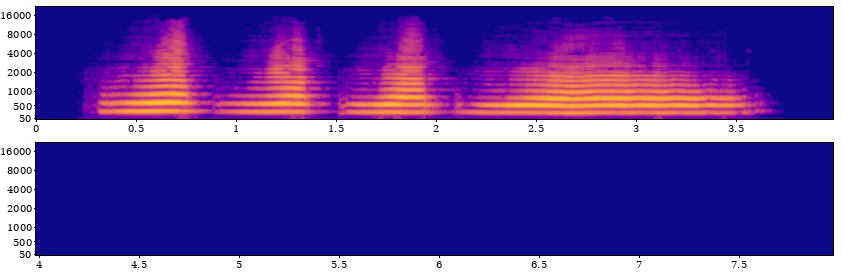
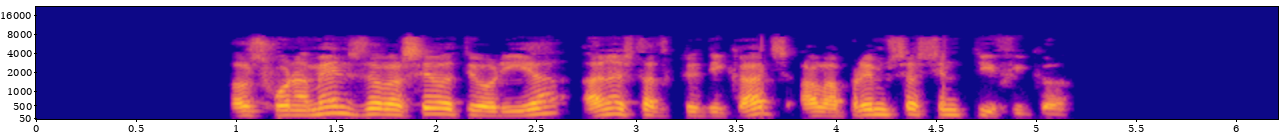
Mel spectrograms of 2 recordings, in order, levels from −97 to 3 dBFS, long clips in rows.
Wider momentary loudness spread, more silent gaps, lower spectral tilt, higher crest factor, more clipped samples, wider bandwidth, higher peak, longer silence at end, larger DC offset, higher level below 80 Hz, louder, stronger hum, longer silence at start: about the same, 12 LU vs 11 LU; second, none vs 2.67-2.72 s; second, -3 dB/octave vs -4.5 dB/octave; about the same, 18 dB vs 16 dB; neither; first, 10 kHz vs 7.8 kHz; about the same, -2 dBFS vs -2 dBFS; first, 4.4 s vs 1.05 s; neither; second, -74 dBFS vs -62 dBFS; about the same, -17 LUFS vs -18 LUFS; neither; second, 0.3 s vs 1 s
